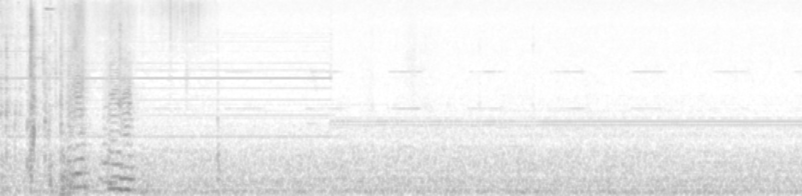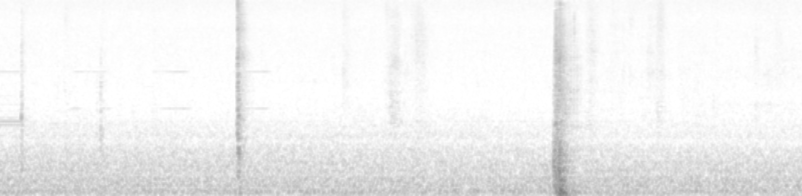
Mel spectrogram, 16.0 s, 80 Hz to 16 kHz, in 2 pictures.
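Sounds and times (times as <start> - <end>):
low steady hum: 0.0 - 13.5
thin high steady tone: 0.7 - 8.2.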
